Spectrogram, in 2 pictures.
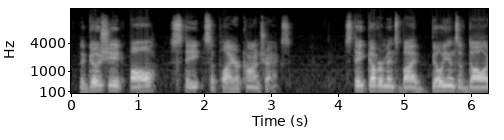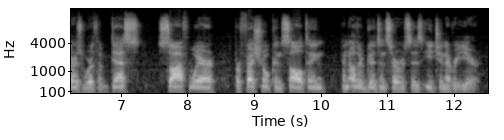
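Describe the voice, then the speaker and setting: A man giving a prepared political speech as a candidate, in a formal, emphatic, point-by-point manner. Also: medium pitch. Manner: formal, emphatic enumerated delivery.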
